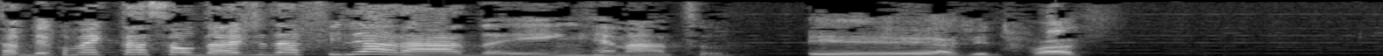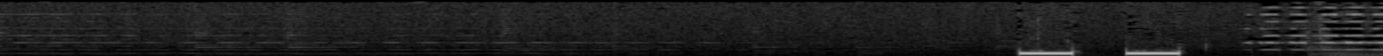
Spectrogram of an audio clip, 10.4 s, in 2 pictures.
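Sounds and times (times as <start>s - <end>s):
speech: 0.0s - 4.2s
telephone tone beeps while redialing a lost call: 9.0s - 9.6s.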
